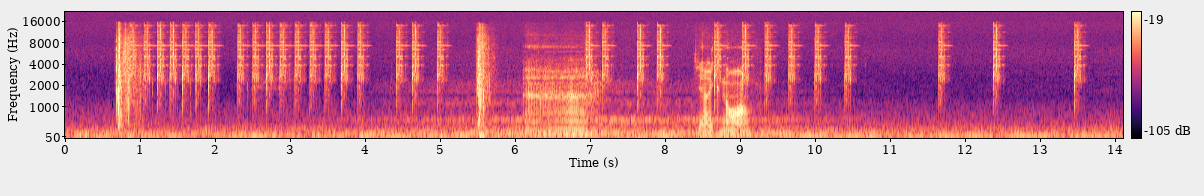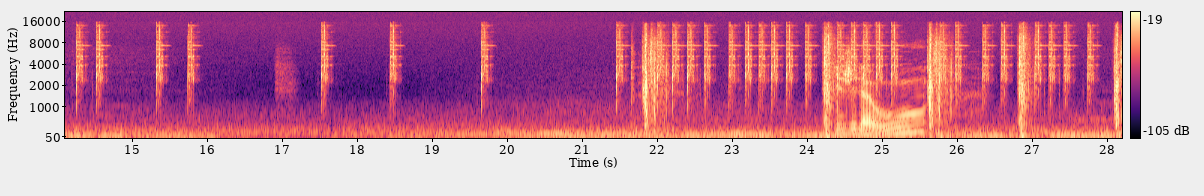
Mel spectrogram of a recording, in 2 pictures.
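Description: Short menu clicks tick rapidly, in bursts.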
